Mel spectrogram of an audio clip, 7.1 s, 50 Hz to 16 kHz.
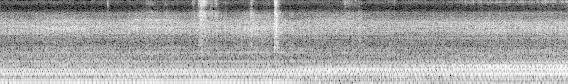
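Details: Whirlpool/Maytag WTW5105HC2 washer in factory diagnostic mode with the lid locked: the drain pump is activated and gives a low steady hum that drops away partway, then a smooth whir continues, which is normal operation.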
